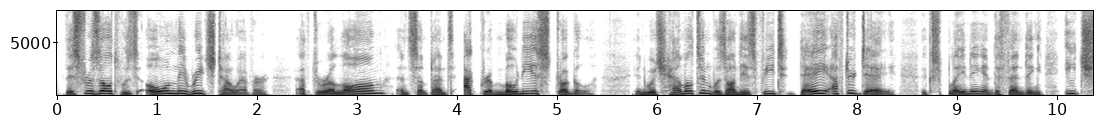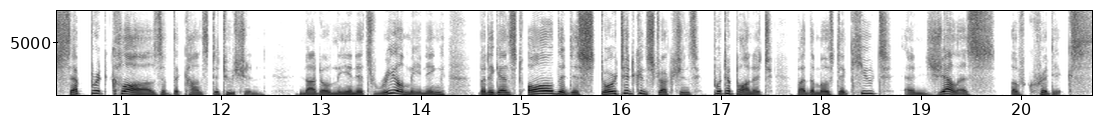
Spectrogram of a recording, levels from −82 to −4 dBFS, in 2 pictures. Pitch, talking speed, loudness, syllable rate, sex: 165 Hz, 155 wpm, -19 LUFS, 5.2 syllables/s, male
